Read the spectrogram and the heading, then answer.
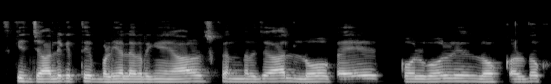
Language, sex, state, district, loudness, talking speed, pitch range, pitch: Hindi, male, Uttar Pradesh, Jyotiba Phule Nagar, -18 LUFS, 195 wpm, 125-140 Hz, 130 Hz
